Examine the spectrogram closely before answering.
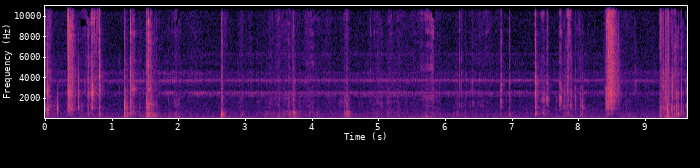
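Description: Scattered clicks and light knocks from a subcompact .45 pistol and a spare magazine being handled, about a dozen over the stretch, with a faint steady high whine behind them.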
